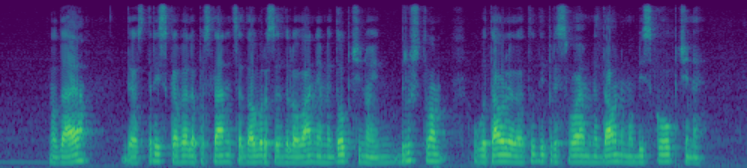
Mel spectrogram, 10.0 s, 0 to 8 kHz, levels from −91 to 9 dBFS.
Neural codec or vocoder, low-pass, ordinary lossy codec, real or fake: none; 7.2 kHz; none; real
